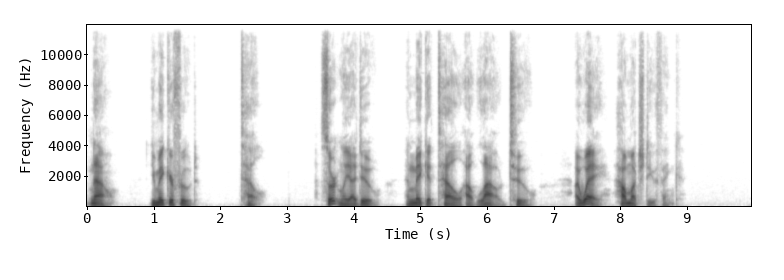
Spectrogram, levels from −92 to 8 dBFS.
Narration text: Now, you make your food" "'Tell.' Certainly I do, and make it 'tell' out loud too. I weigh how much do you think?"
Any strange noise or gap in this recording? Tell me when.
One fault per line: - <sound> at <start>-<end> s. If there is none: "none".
none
